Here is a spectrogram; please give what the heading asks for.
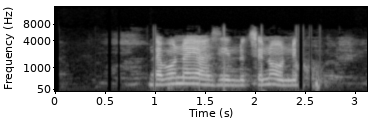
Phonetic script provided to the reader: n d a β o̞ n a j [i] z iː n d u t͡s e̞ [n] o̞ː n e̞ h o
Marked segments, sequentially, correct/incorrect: incorrect, correct

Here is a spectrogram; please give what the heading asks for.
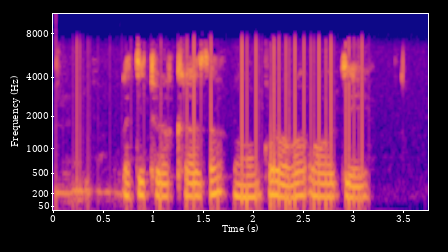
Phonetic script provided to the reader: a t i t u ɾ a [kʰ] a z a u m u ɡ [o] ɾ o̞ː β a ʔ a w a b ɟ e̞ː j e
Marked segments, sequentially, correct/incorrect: correct, correct

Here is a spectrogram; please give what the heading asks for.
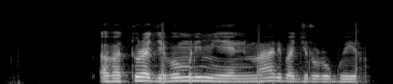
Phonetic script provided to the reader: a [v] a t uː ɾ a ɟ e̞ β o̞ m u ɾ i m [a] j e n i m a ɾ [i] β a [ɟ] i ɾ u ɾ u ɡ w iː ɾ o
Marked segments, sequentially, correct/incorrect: incorrect, incorrect, correct, correct

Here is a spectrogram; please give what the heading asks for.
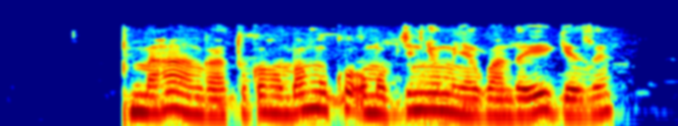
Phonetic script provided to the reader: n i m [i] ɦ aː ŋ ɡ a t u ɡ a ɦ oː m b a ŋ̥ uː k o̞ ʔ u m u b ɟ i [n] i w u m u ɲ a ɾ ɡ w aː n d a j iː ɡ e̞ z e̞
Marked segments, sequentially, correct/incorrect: incorrect, correct

